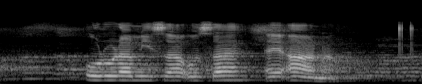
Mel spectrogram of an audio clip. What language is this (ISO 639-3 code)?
ven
